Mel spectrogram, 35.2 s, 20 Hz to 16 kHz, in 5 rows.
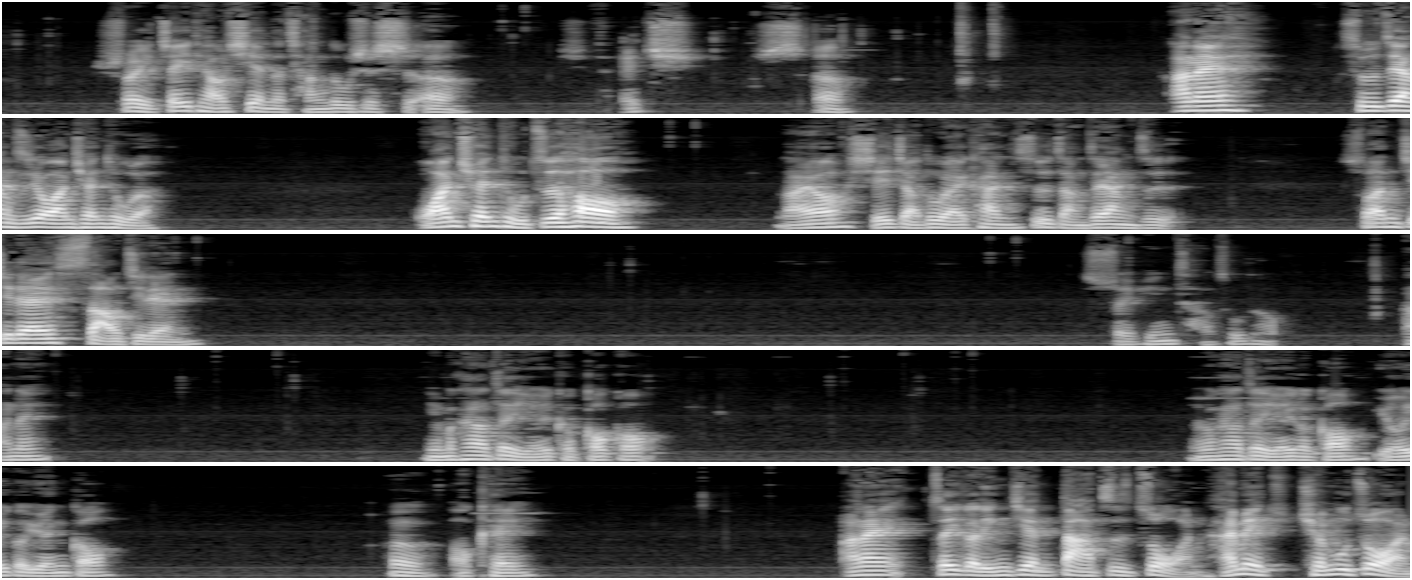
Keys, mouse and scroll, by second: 0.5 scroll down 2, 1.0 shift+middle click, 2.3 click, 3.2-4.7 typing, 5.9 scroll up 2, 9.4 click, 10.2 click, 11.1 click, 12.2 shift+middle click, 13.6 click, 14.8 click, 17.1-17.6 scroll down 1, 18.8 click, 19.4 click, 20.4-20.8 scroll up 1, 20.9 shift+middle click, 21.5 shift+scroll up 1, 22.0 shift+middle click, 22.5-22.8 shift+scroll up 1, 23.6 middle click, 24.4-25.1 scroll down 2, 25.2 shift+click, 25.7-26.6 shift+scroll up 4, 30.2 click, 31.2 scroll down 2, 31.5 scroll up 3, 31.8 shift+middle click, 32.5 shift+middle click, 32.8-34.0 drag.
